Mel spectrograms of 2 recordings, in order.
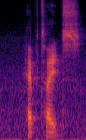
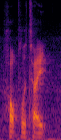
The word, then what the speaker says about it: hoplites: So, we have spearmen, hepatites, is that how you pronounce it? Hoplites, yep.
